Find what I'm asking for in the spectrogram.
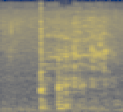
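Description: A spoon scrapes and stirs food in a hot, sizzling pan, with a sharp clatter followed by a few quick scraping strokes over steady frying hiss.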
